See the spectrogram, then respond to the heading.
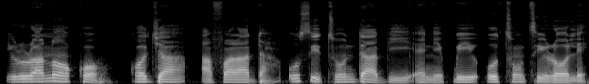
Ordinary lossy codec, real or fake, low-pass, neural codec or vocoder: none; fake; none; vocoder, 48 kHz, 128 mel bands, Vocos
